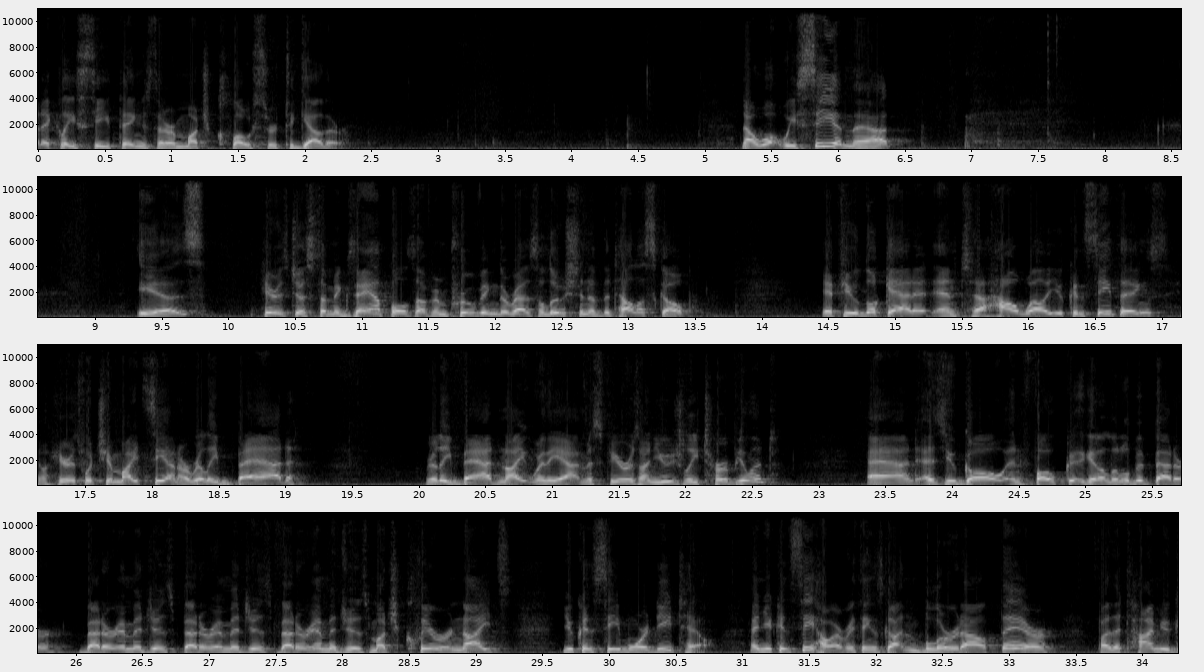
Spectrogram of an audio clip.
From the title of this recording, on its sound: Live Class Lecture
